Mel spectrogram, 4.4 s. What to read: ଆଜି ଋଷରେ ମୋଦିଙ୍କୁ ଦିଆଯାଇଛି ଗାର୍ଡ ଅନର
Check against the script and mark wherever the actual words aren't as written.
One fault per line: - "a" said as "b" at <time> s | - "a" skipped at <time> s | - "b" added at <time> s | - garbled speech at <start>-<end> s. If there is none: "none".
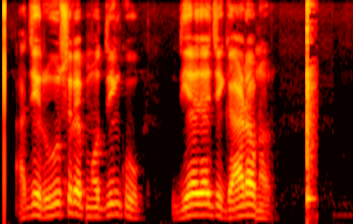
none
